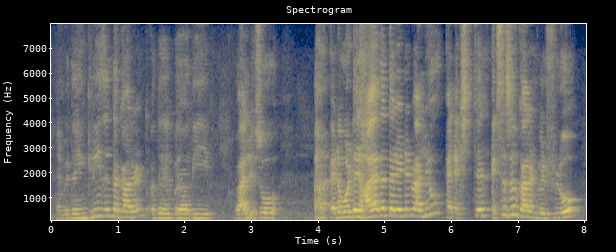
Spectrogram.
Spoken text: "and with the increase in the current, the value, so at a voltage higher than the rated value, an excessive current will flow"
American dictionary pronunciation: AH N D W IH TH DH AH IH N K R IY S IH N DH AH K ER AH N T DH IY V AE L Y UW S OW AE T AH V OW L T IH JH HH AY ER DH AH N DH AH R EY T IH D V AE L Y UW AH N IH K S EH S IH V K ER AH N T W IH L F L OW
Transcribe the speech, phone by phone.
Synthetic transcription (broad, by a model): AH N D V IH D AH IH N K R IY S IH N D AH K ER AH N T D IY V AE L Y UW S OW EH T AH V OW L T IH Z HH AY ER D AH N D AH R EY T IH D V AE L Y UW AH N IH K S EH S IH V K ER AH N T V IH L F L OW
